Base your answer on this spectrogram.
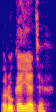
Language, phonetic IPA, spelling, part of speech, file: Russian, [rʊkɐˈjætʲəx], рукоятях, noun, Ru-рукоятях.ogg
- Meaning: prepositional plural of рукоя́ть (rukojátʹ)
